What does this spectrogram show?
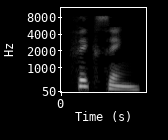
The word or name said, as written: fixing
